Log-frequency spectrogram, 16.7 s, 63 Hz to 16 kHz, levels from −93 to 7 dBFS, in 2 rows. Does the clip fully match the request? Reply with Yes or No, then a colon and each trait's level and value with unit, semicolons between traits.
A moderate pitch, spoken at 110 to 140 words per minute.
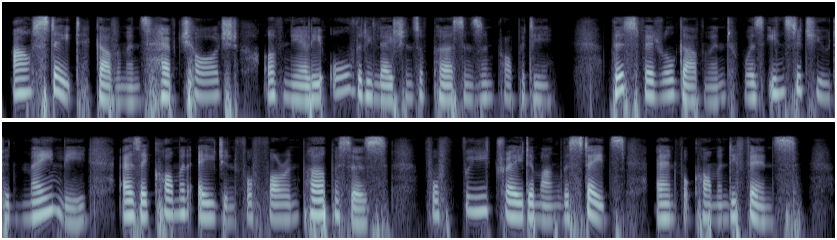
Yes: medium, 170 Hz; slow, 135 wpm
